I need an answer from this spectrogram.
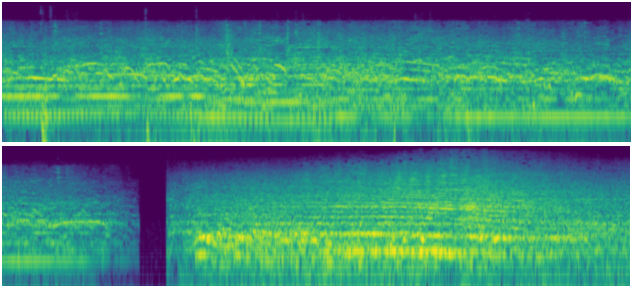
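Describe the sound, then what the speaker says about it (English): Engines roar and whine past in waves at a Grand Prix motorcycle race in Shanghai, with a brief cut midway followed by a rising high-pitched buzz of racing motorcycles. "For the very first time, a Grand Prix motorcycle race is being held in China."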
